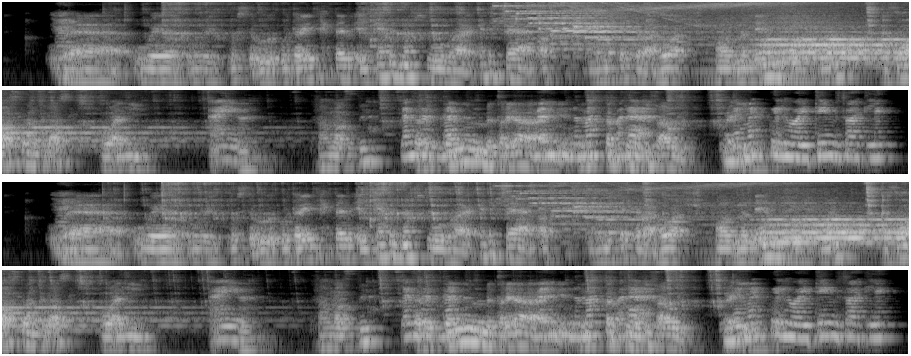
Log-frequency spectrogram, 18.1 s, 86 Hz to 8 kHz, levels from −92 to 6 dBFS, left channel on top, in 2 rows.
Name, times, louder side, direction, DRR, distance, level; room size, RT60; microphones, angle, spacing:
voice 1, 0.5-5.5 5.8-6.8 7.1-8.5 8.8-9.8 10.0-10.6 12.2-12.8 13.2-15.9 16.2-16.6, right 1 dB, 10° right, -7 dB, 1.1 m, -28 dB
sound 1, 1.0-12.0 12.3-13.9 14.2-14.4 14.7-16.5, right 4 dB, 40° right, 0.6 m, -38 dB
sound 2, 4.9-10.9, left 2 dB, 40° left, 0.5 m, -25 dB
voice 2, 11.1-11.7 13.0-13.9 14.4-15.6 16.3-17.8, left 2 dB, 85° left, -6 dB, 1.2 m, -28 dB
5.1 x 2.3 x 2.5 m, 0.38 s
head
